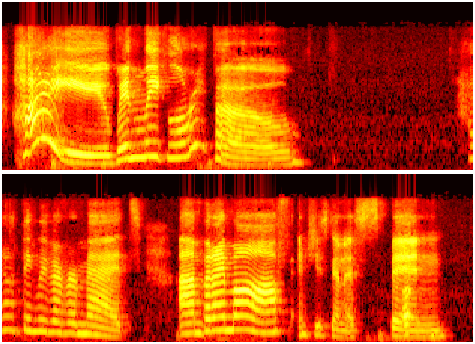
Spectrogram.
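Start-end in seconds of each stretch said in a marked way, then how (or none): 0.1-6.3 extra perky, bubbly, high and loud. A character looks up, greets someone, then hurries off, perkier than ever. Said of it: "look up and perkier than ever".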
